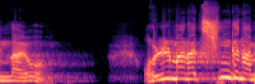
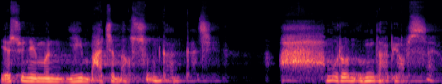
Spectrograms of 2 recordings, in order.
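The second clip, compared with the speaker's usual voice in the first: hushed whisper, much softer; 5 semitones lower, 10 dB quieter than usual. Real, not acted. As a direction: drop to a near whisper for weight. Preacher drops to whisper. (속삭이듯 낮게)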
